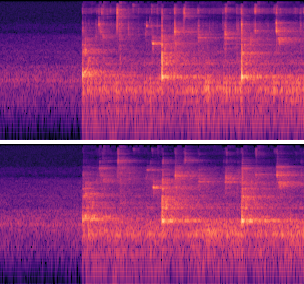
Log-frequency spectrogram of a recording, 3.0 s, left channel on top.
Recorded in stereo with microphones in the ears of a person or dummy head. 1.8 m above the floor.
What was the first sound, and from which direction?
Dripping, 80° left.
